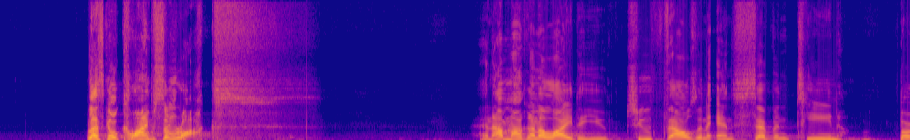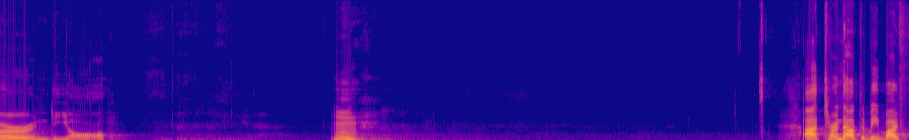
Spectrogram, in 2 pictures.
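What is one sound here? A young man speaks calmly through a microphone, pausing between phrases.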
